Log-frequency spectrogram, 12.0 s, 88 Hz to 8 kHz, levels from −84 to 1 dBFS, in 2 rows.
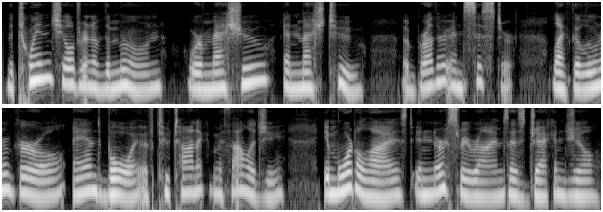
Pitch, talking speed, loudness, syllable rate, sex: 185 Hz, 155 wpm, -18 LUFS, 4.8 syllables/s, female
